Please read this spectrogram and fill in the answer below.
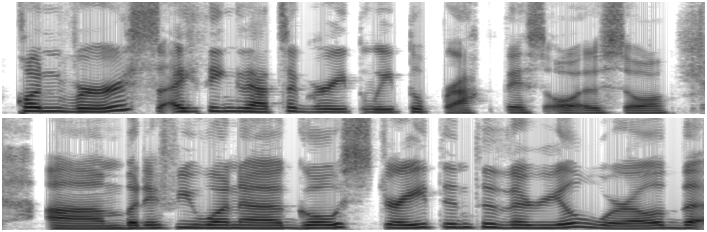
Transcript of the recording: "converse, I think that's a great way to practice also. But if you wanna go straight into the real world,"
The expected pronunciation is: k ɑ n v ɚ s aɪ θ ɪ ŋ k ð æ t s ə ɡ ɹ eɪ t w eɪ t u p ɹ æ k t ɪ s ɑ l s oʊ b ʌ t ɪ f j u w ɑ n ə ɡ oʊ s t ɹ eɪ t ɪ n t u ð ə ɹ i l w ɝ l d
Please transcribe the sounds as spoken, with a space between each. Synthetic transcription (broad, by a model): k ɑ n v ɚ s aɪ θ ɪ ŋ k ð æ t s ə ɡ ɹ eɪ t w eɪ t u p ɹ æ k t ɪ s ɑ l s oʊ b ʌ t ɪ f j u w ɑ n ə ɡ oʊ s t ɹ eɪ t ɪ n t u ð ə ɹ i l w ɝ l d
